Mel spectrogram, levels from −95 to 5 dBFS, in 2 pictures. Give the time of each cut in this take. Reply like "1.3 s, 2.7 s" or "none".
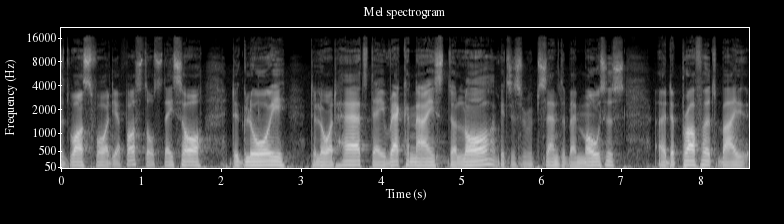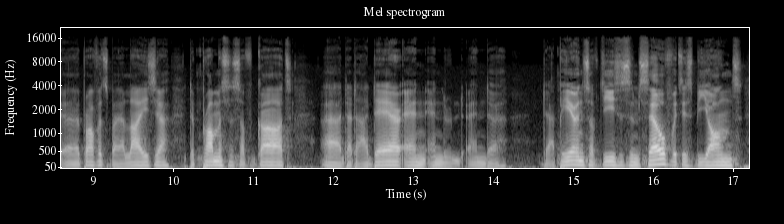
none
